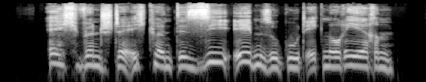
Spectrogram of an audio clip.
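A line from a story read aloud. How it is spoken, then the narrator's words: Hissed angrily. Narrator (German): fauchte Frederik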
